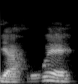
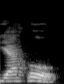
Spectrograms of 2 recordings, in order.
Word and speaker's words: YHWH: Jadi kalau ada tulisan YH BH ya, maka bacanya bukan Yahwe. Enggak mungkin jadi Yahwe akan jadi Yaho. Karena huruf H yang terakhir adalah perpanjangan dari O yang sebelumnya.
